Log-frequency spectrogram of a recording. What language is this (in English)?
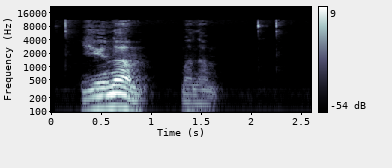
Mari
